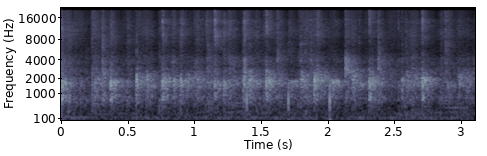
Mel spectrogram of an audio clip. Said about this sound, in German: Wahnsinn. Ich glaube, auch das ist mal einen Applaus wert. Vielen Dank.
